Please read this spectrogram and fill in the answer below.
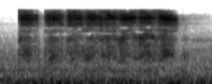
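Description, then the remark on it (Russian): A voice makes a steady, sharp 'ssss' hiss imitating the urge to urinate, like a stream of urine, fairly loud, lasting about a second and a half with slight pulsing and no talking. “Значит, идете дальше, вот, и вдруг ваше желание усиливается, оно начинает приближаться к намерению. Вот, и уже звучит так.”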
